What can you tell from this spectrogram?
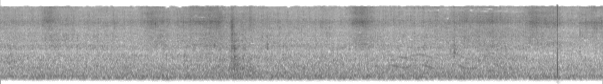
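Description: Steady running drone of fishing boats lying alongside each other, with a sharp knock near the end.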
